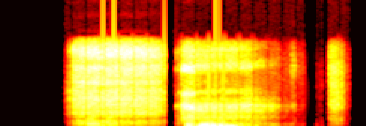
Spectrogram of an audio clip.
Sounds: Sigh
